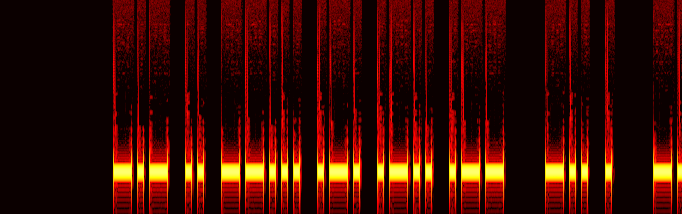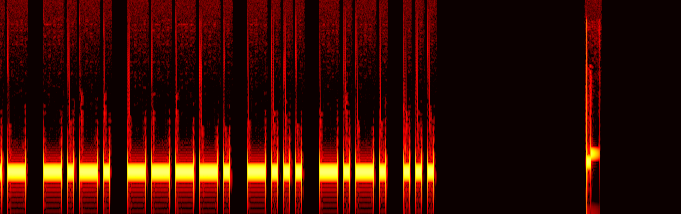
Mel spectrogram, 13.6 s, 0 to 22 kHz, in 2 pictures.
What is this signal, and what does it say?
Morse code, heard as a keyed tone, about 20 wpm, 700 Hz. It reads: KI7RLW DE KC9BCS
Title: USA Callsign DE Callsign - 6 Characters - 20wpm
